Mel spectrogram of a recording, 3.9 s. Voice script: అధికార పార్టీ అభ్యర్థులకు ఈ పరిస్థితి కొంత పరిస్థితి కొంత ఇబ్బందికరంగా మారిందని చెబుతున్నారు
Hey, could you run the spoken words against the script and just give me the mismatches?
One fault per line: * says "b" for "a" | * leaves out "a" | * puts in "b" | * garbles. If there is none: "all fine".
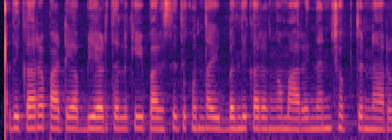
* leaves out "పరిస్థితి కొంత"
